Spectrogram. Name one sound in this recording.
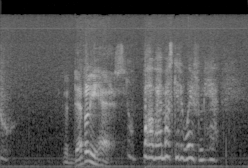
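A young woman speaks with surprise.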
